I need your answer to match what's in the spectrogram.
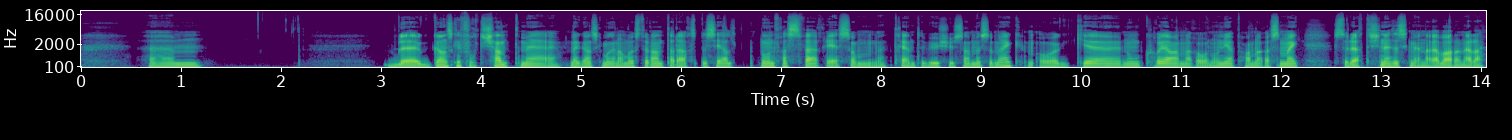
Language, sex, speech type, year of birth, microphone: Norwegian, male, spontaneous, 1987, Shure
